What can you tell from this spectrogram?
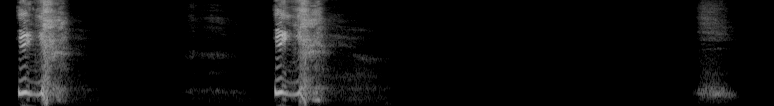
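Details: Stifled and normal sneezes: two loud sneezes, each preceded by a sharp intake, then a softer sigh or breath.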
